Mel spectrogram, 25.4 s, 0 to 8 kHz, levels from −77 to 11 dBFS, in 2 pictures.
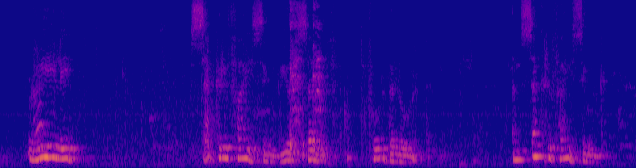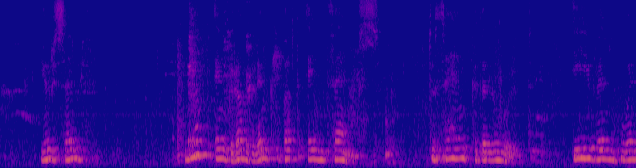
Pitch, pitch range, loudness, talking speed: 165 Hz, 135-180 Hz, -36 LUFS, 50 wpm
